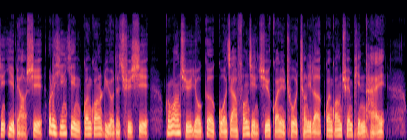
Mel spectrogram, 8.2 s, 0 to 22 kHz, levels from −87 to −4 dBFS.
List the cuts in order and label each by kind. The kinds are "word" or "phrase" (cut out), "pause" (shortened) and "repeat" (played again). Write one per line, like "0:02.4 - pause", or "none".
0:00.9 - pause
